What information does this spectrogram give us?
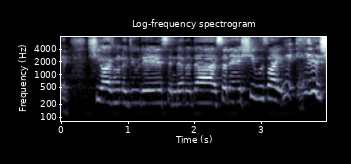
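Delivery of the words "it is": high mock holler; imitated holler. Wife cutting in on husband across the bar, imitated holler. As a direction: imitate a wife calling out, pitched up. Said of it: "She hollered at him across the bar".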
